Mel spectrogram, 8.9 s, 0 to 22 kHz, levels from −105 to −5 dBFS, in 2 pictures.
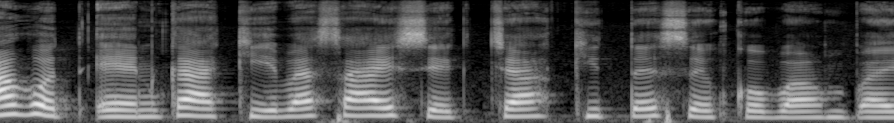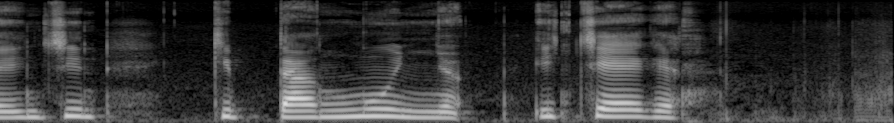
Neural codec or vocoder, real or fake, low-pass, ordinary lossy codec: none; real; none; none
